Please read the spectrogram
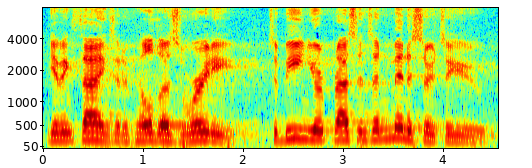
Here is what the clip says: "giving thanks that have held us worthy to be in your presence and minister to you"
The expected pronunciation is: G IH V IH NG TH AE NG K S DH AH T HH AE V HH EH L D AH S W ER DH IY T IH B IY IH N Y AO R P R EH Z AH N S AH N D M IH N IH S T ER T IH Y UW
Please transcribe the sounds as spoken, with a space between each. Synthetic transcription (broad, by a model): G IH V IH NG TH AE NG K S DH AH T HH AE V HH EH L D AH S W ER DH IY T IH B IY IH N Y AO R P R EH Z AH N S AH N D M IH N IH S T ER T IH Y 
